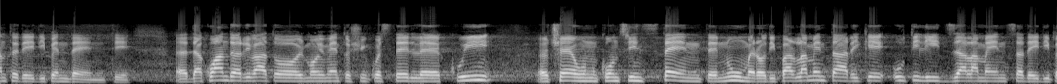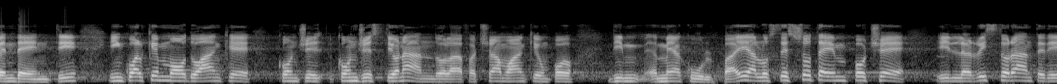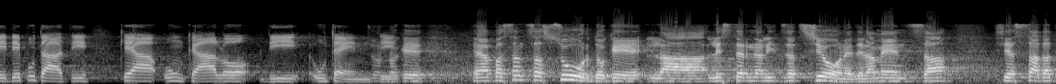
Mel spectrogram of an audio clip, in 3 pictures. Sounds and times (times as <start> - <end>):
Speech: 0.0 - 31.7.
